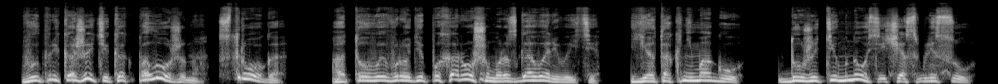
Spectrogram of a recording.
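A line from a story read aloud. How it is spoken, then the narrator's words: Pleading. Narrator (Russian): взмолился Попеленко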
